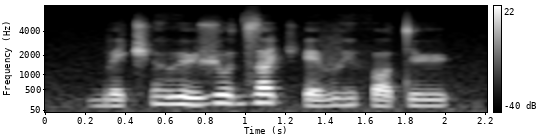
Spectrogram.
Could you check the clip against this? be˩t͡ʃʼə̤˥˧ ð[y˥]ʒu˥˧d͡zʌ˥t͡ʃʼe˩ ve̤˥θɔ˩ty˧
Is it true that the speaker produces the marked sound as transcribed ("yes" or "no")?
no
